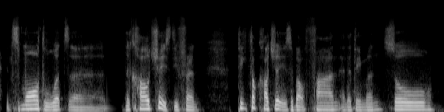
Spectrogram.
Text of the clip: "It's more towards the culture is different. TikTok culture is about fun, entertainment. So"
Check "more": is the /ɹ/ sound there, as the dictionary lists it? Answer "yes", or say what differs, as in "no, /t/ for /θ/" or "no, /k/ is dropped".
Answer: no, /l/ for /ɹ/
